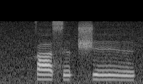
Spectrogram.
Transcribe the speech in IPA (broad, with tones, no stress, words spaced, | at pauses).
kä˦˨sʰɪ˦ʔ ʃe˦˨ɪ̯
